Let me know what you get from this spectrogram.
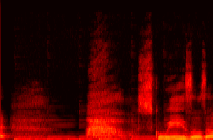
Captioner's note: inhales and exhales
